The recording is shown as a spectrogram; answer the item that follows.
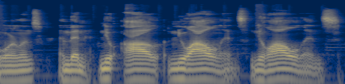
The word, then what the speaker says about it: New Orleans: new orleans new orleans like how peyton manning says it is how old people say it but new orleans is how people say it there so i'm happy i've been saying it correctly but supposedly other people in the country say new orleans that just sounds wrong new orleans pelicans remain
